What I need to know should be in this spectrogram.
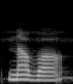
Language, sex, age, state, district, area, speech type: Sanskrit, female, 18-30, Karnataka, Tumkur, urban, read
